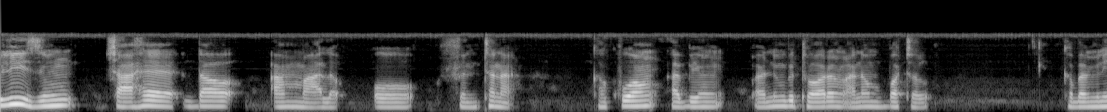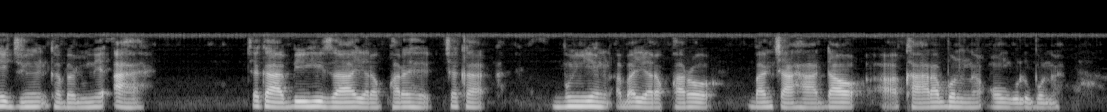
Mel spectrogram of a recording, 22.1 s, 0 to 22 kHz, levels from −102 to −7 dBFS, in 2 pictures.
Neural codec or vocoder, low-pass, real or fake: codec, 16 kHz, 8 kbps, FunCodec, trained on LibriTTS, 25 frames a second; 7.2 kHz; fake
